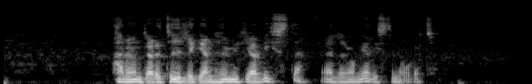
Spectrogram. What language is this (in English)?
Swedish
